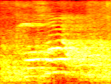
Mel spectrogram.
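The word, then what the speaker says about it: خ: Ini adalah huruf kha. Kha itu ditenggorokan. Kha. Coba dia bilang tenggorokannya sampai tenggorokannya bergetar. Kha. Coba Mbak. Kha.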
